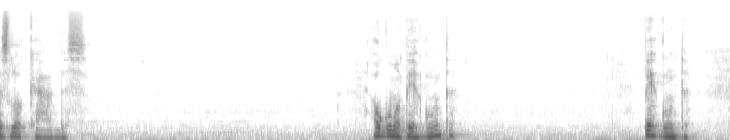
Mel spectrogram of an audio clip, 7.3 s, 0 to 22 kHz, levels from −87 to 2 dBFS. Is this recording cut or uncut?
uncut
